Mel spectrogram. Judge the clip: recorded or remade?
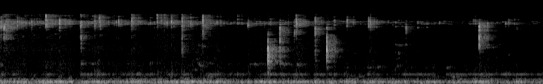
recorded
